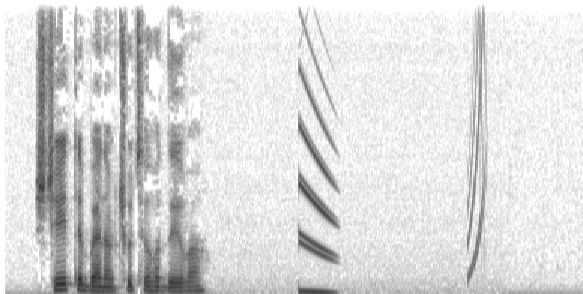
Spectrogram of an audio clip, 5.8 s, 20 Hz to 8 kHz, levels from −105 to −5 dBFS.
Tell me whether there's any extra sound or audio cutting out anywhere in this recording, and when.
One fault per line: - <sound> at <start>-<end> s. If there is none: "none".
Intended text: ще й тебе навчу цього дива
- chirp at 3.0-3.4 s
- chirp at 4.7-4.9 s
